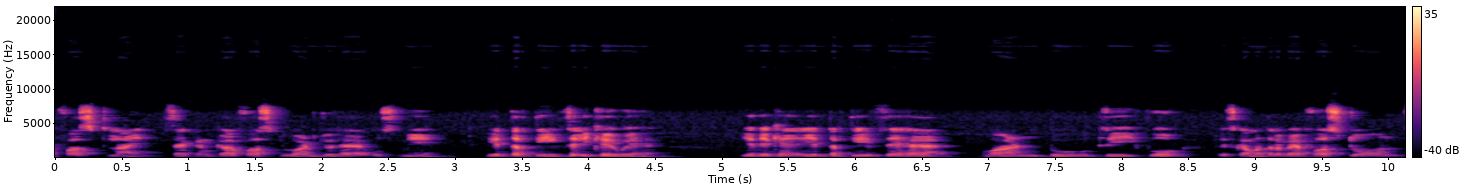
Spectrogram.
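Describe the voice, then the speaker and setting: A man with a Pakistani accent giving a recorded university lecture, explaining slowly and repeating sounds aloud to model them. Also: a little high, fairly bright tone, lo-fi sound. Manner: slow, repetitive explaining, modeling tones aloud. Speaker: language teacher.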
